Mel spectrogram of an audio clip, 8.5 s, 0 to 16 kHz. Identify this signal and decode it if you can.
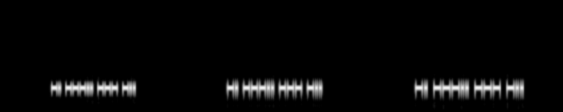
Morse code, heard as a keyed tone, about 38 wpm, 700 Hz. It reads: N8OD N8OD N8OD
